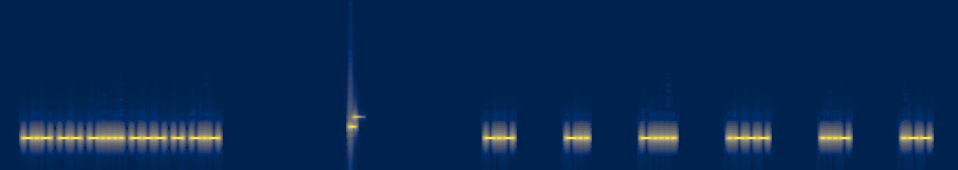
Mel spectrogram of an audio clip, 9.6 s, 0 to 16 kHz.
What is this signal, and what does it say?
Morse code, heard as a keyed tone, about 40 wpm, spaced as for 20 wpm, 700 Hz. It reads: KM6OTK KD6JVW
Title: USA Call Signs - 6 Characters - 6x Character Spacing - 40wpm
